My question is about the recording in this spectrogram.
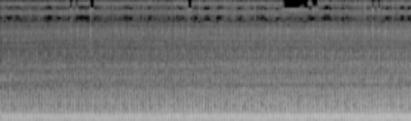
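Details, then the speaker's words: Suzuki Alto Works idling after a breakdown and battery swap; alternator and belt look fine: light, fairly regular snapping tick about three per second over the hum. Owner wonders about spark plug wires, doubts it. Snapping noise, cause unknown. "I'm getting this weird snapping though you hear"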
